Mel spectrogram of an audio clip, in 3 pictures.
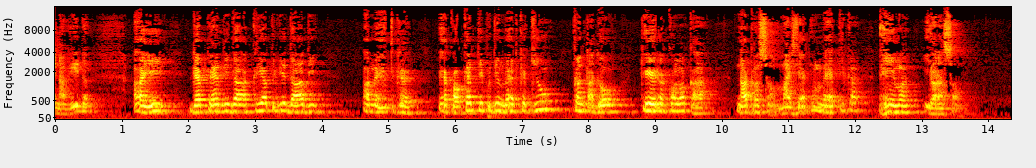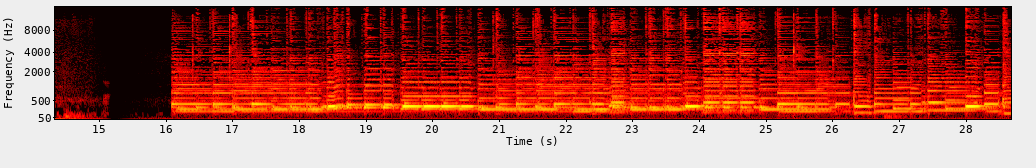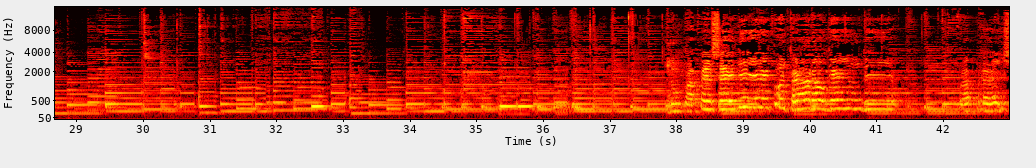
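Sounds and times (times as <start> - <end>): plucked string melody: 16.1 - 43.0.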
